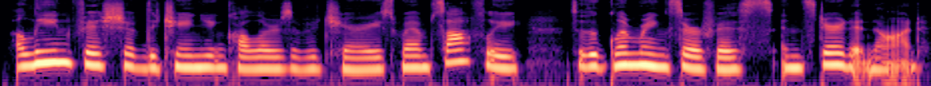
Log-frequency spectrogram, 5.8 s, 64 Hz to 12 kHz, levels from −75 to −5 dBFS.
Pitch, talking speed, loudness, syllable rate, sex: 210 Hz, 205 wpm, -17 LUFS, 5.5 syllables/s, female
